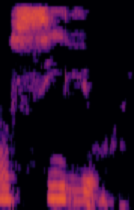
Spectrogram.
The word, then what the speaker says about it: auxílio: Aqui está escrito auxílio. Auxílio é escrito com X, porém o som é de dois S.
